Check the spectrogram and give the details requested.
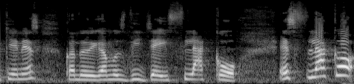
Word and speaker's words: Fla-K.O.: es cuando digamos Dj flaco es flaco o K eh se escribe Así es flaco se pronuncia Flaco pero se escribe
